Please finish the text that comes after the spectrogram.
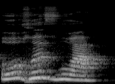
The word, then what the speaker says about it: au revoir: E um outro erro é falar au revoir. E esquecer esse R no do final. Tem que pronunciar. Então, au revoir.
